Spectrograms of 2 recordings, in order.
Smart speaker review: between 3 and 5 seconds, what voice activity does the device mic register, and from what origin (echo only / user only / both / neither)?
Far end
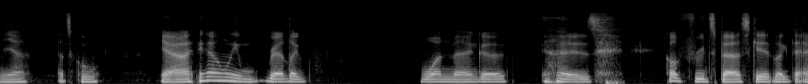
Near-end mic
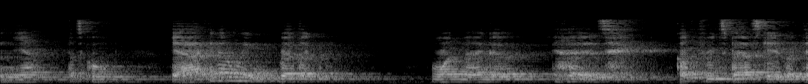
echo only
